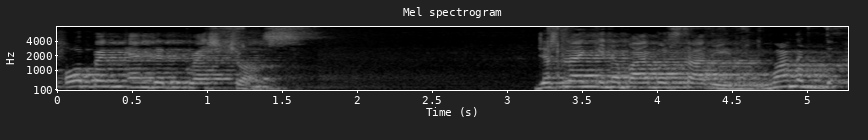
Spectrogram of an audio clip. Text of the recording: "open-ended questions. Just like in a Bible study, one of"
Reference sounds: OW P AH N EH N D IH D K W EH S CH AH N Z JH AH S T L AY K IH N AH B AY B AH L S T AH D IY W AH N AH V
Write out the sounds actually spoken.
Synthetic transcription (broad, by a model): OW P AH N EH N D IH D K W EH S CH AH N S JH AH S T L AY K IH N AH B AY B AH L S T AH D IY W AH N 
